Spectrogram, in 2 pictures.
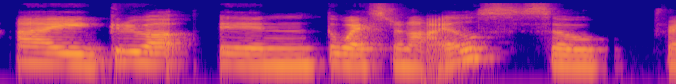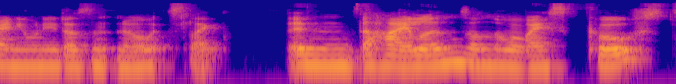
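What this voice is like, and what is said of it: Scottish accent. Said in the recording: “you can probably tell from my accent, I'm Scottish”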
